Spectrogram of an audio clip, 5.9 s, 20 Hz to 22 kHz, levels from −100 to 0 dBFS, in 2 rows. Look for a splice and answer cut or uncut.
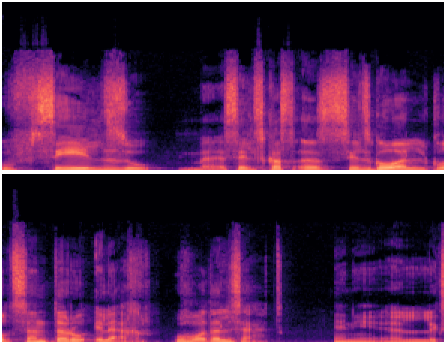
cut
